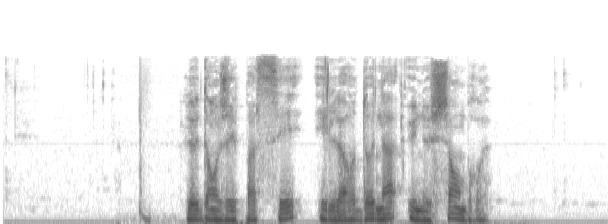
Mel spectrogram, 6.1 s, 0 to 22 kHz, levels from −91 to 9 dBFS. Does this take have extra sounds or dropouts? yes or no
yes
